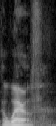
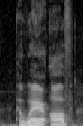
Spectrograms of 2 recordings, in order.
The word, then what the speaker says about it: aware of: Aware of. Aware of. Aware of. The way we pronounce it kind of cut the O.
